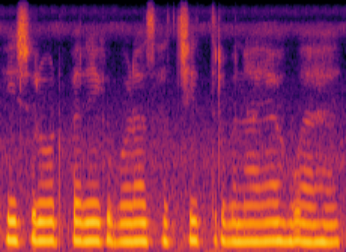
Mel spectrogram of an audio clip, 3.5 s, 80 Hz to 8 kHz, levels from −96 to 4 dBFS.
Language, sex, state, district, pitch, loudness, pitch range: Hindi, female, Jharkhand, Palamu, 215 Hz, -14 LUFS, 210-220 Hz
